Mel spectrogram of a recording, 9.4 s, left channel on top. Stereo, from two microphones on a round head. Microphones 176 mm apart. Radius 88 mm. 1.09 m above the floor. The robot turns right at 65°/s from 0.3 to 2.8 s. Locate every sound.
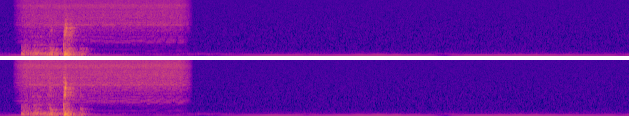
0.3 s a drawer: 30° right (ahead or behind), 2 m; by 1.3 s 75° right (ahead or behind), 2 m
